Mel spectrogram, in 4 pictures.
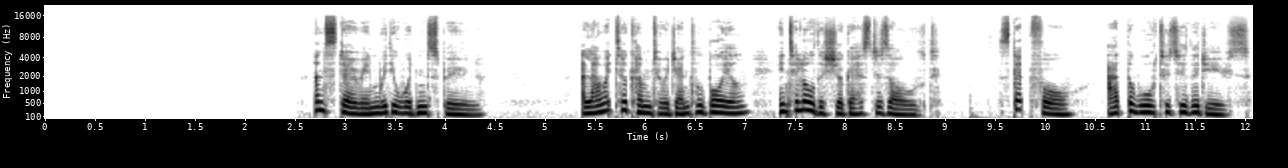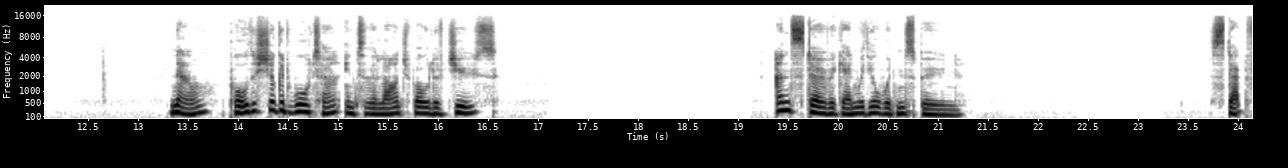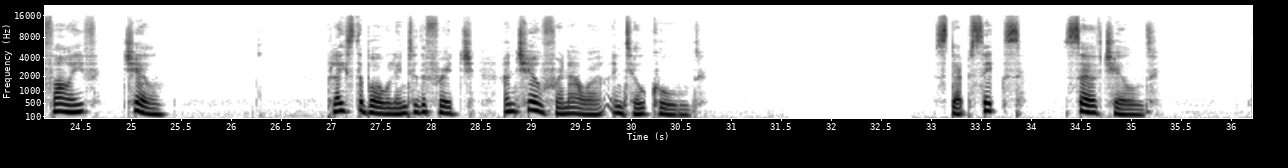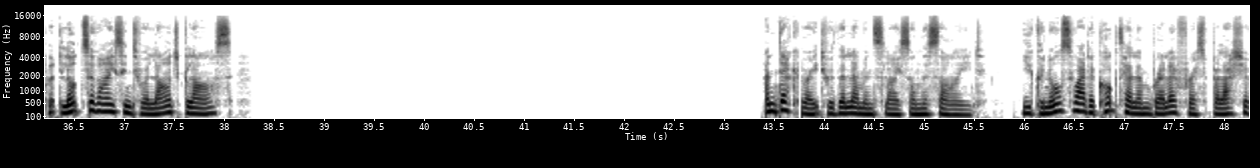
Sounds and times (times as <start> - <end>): Speech: 2.7 - 4.4, 5.4 - 8.9, 9.6 - 12.1, 13.3 - 16.6, 19.4 - 21.2, 23.8 - 25.4, 27.0 - 30.7, 33.0 - 35.2, 36.2 - 38.1, 43.4 - 48.2.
